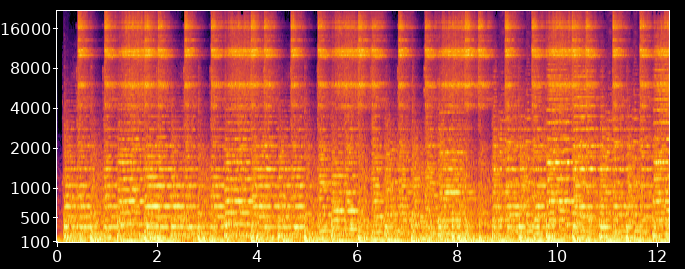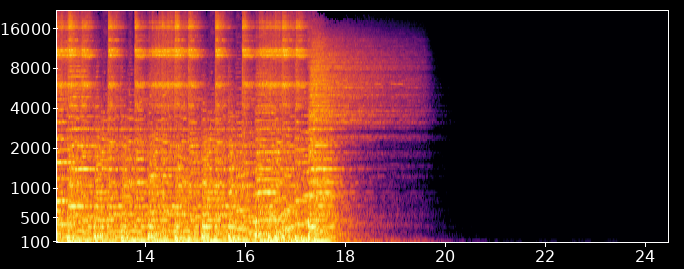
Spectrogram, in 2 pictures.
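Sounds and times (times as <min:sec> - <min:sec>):
Russian folk song: 0:00.1 - 0:18.7.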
